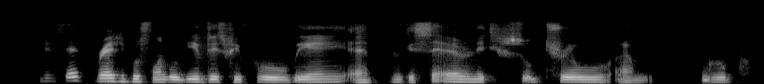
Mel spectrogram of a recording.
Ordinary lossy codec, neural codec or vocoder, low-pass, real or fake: none; codec, 16 kHz, 1 kbps, X-Codec, WavLM features, trained on Multilingual LibriSpeech; none; fake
